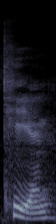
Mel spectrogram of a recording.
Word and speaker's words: Quillan: My name is Quillan, but it's spelled like Quillan, hence why I go by.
